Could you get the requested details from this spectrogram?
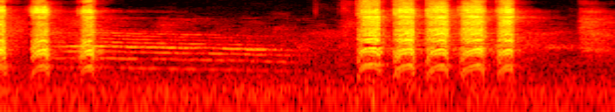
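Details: Finch chicks being fed: two harsh, buzzy begging notes, a quiet pause, then a fast run of five more raspy calls.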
